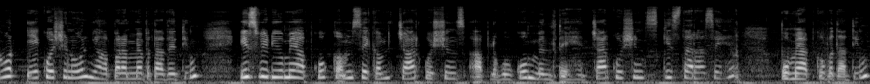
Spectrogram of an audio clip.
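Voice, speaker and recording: Woman teacher, high voice, patient exam-prep lesson, repeats points, mixes in English terms. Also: darkish tone.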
